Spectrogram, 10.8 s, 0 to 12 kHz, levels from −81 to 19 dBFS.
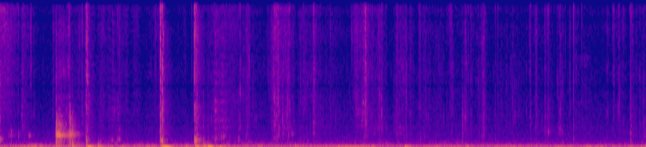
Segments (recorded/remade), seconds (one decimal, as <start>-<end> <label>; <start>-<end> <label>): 0.0-10.8 recorded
